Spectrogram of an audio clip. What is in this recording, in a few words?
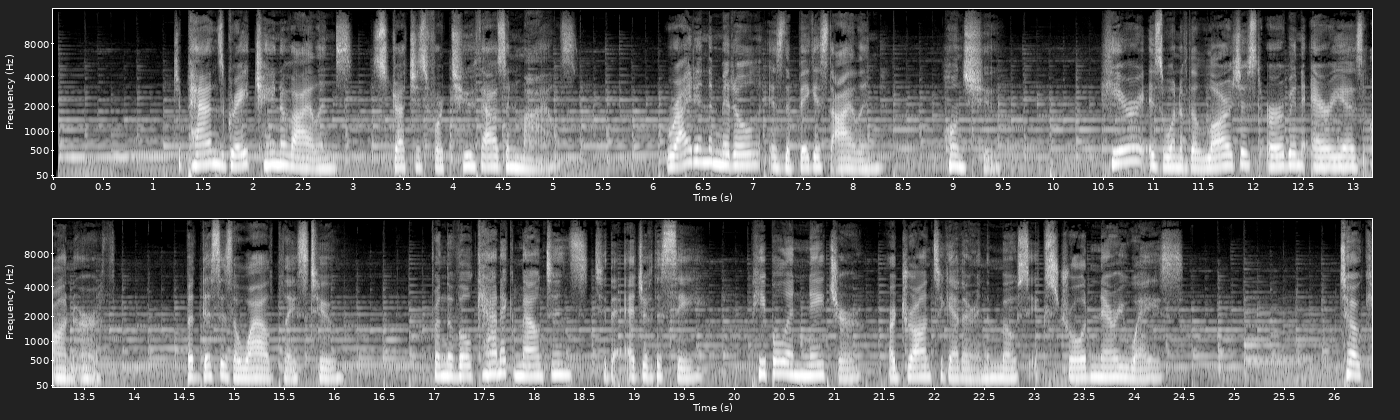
US Documentary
